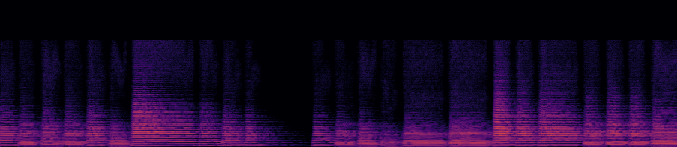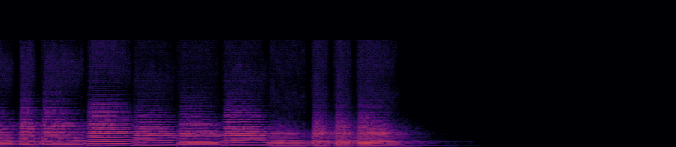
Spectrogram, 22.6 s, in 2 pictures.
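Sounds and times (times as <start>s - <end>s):
French horn duet playalong for practice: 0.0s - 18.8s.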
